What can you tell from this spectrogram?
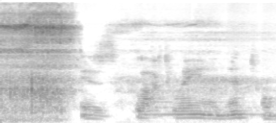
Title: Yep, he snores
